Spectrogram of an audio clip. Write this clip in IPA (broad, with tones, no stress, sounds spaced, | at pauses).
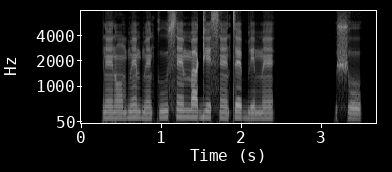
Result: ɾ ɛ̃˨ ɾ ɔ̃˨ b ɛ̃˧ b ɛ̃˨ k u˨˦ s ɛ̃˦ m a˦ ɡ e˦˨ s ɛ̃˧ t ɛ˦ b e˧ m ɛ̃˧ | ʃ o˨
